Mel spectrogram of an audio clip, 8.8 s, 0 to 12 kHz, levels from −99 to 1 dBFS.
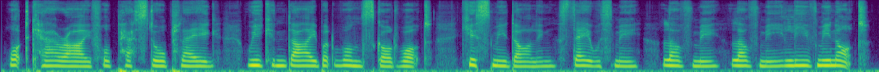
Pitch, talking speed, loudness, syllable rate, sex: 200 Hz, 170 wpm, -16 LUFS, 3.9 syllables/s, female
